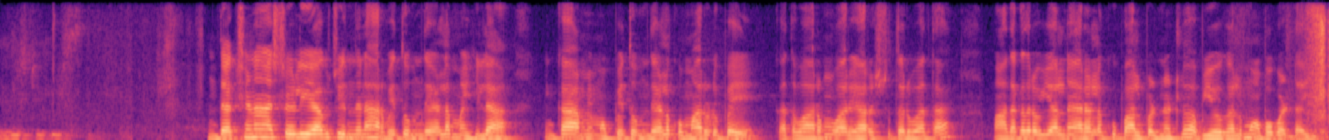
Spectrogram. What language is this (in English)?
Telugu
